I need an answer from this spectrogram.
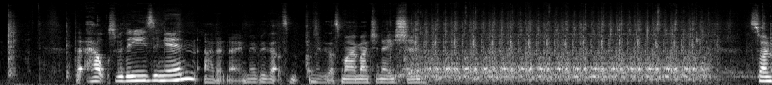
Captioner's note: sewing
